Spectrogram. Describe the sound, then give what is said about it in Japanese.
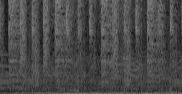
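A car's deep engine rumble fills the multi-storey parking garage of Lazawalk in Yamanashi Prefecture, Japan, loud, holding steady through the short moment with a hollow, echoing hum and no voices. “本日も山梨県海市にありますラザウォークの立体駐車場よりお届けしております。”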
